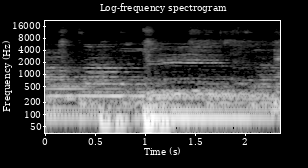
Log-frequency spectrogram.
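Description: Live worship music: women's voices singing over a band, with a heavy, sustained low bass underneath.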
